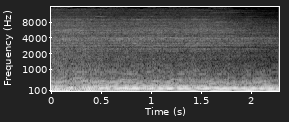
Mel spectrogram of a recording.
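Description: Heavy stoner rock band holding a low final chord: distorted electric guitar and bass ringing on a sustained note while the cymbal wash thins out.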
